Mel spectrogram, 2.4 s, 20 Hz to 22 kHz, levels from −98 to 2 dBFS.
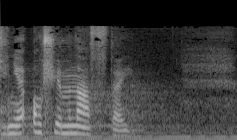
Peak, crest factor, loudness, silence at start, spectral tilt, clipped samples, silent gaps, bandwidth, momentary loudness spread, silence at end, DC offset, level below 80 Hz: -14 dBFS; 20 dB; -31 LUFS; 0 s; -2 dB/octave; under 0.1%; none; 10 kHz; 23 LU; 0 s; under 0.1%; -54 dBFS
